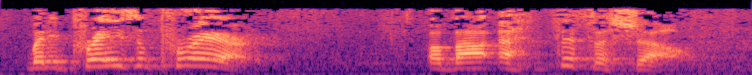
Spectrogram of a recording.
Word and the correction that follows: Ahithophel: Said that wrong. Ahithophel. There we go. There we go. That sounds better.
